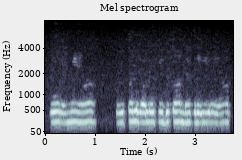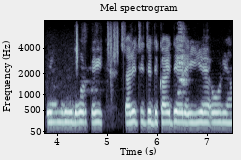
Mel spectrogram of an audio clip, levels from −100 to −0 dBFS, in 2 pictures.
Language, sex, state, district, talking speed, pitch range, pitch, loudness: Rajasthani, male, Rajasthan, Churu, 190 wpm, 220-230 Hz, 225 Hz, -16 LUFS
